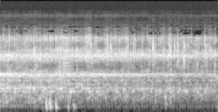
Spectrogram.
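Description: Oral irrigator (water flosser) running steadily with its jet in the mouth.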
